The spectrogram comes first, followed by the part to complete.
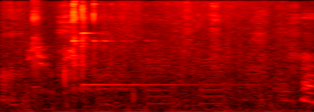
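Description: A brief rattle, then a single bell-like chime whose tone holds for about a second and fades out.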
